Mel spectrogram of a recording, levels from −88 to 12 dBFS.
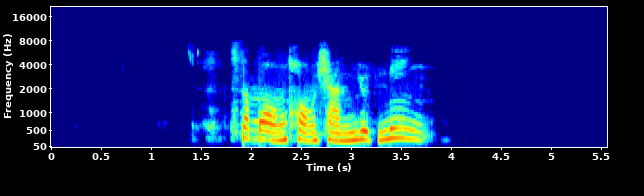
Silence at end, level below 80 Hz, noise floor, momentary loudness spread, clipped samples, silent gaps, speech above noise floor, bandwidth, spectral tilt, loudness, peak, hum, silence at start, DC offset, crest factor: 1.85 s; -60 dBFS; under -90 dBFS; 7 LU; under 0.1%; none; over 76 dB; 6.8 kHz; -7 dB/octave; -14 LUFS; -2 dBFS; none; 1.8 s; under 0.1%; 16 dB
